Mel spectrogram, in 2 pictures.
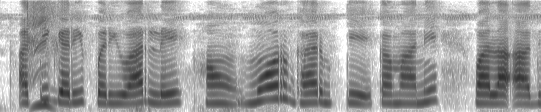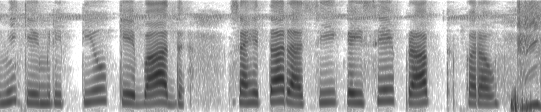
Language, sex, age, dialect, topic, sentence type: Chhattisgarhi, female, 25-30, Northern/Bhandar, banking, question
